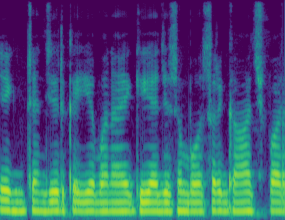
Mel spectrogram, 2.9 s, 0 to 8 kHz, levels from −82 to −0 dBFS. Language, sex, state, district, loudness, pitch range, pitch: Hindi, male, Chhattisgarh, Sukma, -13 LUFS, 125-130 Hz, 125 Hz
